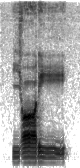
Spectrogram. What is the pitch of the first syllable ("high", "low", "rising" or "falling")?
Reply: low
